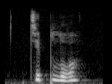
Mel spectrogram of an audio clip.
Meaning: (noun) 1. heat (physics: thermal energy) 2. warmth 3. warm weather; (adverb) 1. warm, warmly (adverb form of тёплый) 2. cordially; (adjective) short neuter singular of тёплый (tjóplyj)
- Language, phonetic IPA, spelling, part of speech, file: Russian, [tʲɪˈpɫo], тепло, noun / adverb / adjective, Ru-тепло.ogg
